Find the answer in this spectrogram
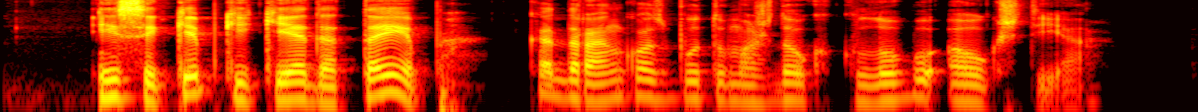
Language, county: Lithuanian, Kaunas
